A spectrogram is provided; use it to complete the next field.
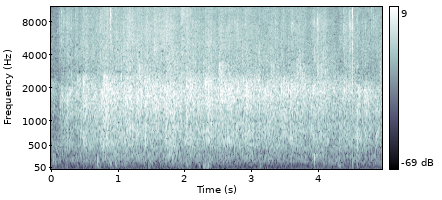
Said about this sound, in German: Vielen Dank an euch beide. Ein Applaus für die beiden.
